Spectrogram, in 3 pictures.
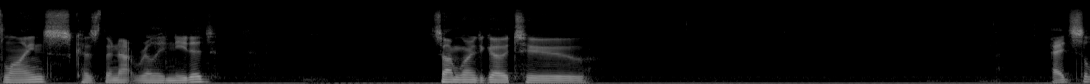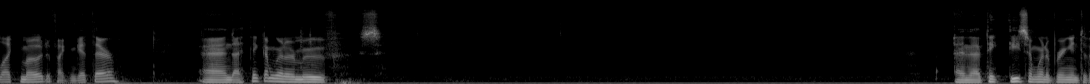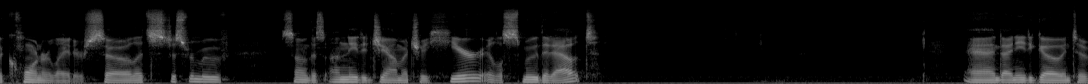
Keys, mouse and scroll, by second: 1.9-2.3 alt+scroll up 1, 2.3-3.8 alt+scroll down 1, 4.5-7.4 alt+right drag, 7.7-10.5 alt+right drag, 10.7-12.3 alt+right drag, 13.1 alt+click, 14.3 alt+Delete, 15.3 alt+click, 15.7 alt+Delete, 16.9 alt+click, 23.0 alt+click, 23.2-24.1 alt+drag, 25.7 Delete, 26.7 click, 27.1 Delete, 27.7 click, 28.1 Delete, 29.4 click, 29.7 Delete, 31.8-32.6 right drag.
